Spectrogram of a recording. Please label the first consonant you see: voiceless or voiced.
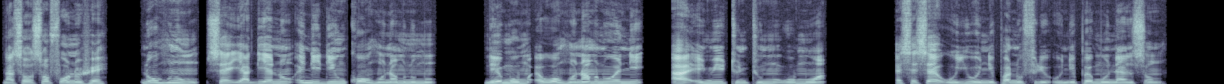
voiced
